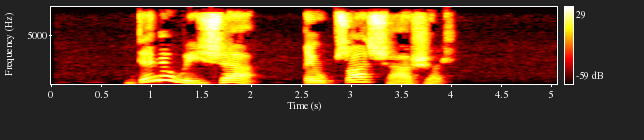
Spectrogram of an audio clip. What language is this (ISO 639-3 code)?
kbd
